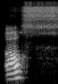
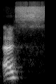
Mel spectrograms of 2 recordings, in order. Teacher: okay അതുപോലെതന്നെ ആ ഒരു വിസിലിംഗ് സൗണ്ട് എന്തായാലും ഉണ്ട് സീനും എസ് എസ് സ്വാദ് ഹെവി ലെറ്റർ ആയതുകൊണ്ട് അതിന്റെ ആ സൗണ്ട് എന്തായിരിക്കും അസ് ഹെവി ആയിരിക്കും സീൻ ആകുമ്പോൾ സീൻ ലെറ്റർ ആയതുകൊണ്ട് തന്നെ എസ് അതിന്റെ സൗണ്ടും ലൈറ്റ് ആയിരിക്കും അതാണ് ഈ രണ്ട് ലെറ്റേഴ്സും തമ്മിലുള്ള ഡിഫറൻസ് ബാക്കി എല്ലാം സെയിം ആണ്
